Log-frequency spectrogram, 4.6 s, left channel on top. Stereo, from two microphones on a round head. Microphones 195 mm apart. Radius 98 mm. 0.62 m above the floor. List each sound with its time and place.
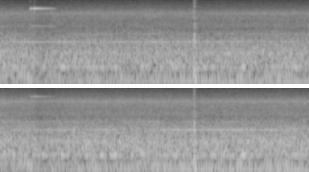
0.5 s a bicycle bell: 80° left
2.9 s a microwave: 5° left (ahead or behind)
